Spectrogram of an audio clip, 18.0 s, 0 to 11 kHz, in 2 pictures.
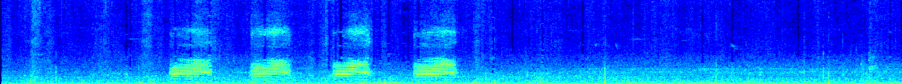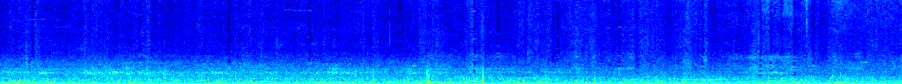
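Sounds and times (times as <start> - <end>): crow cawing: 1.6 - 4.9.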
